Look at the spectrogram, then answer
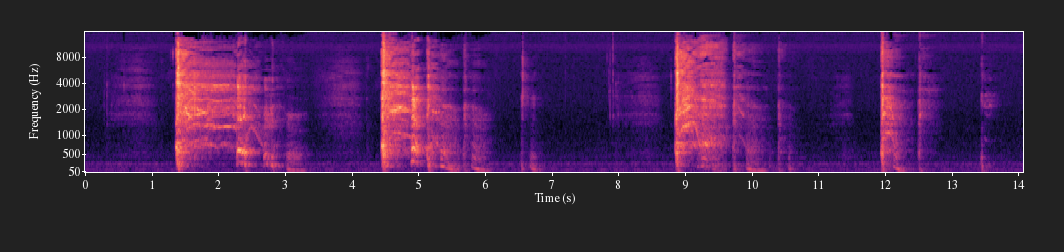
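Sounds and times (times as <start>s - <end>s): person coughing: 1.4s - 3.4s, 4.5s - 6.9s, 8.9s - 10.7s, 12.0s - 13.7s.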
